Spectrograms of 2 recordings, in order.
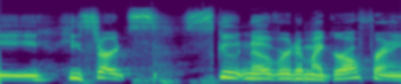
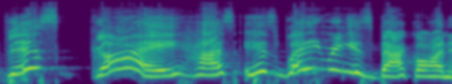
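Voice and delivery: mock disbelief; 12 semitones higher than usual. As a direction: drag it out in shocked disbelief. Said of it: "I'm like".

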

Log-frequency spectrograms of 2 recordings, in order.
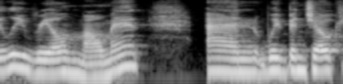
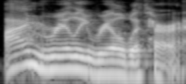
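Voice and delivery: normal talking voice

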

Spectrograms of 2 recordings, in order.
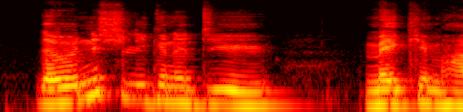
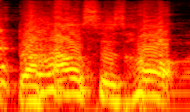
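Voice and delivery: high, loud, through laughter; giggling tease; laughing punchline; 6 semitones higher, 4 dB louder, slower than usual. Real, not acted. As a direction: land the joke while cracking up. Joke about argument at home.

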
